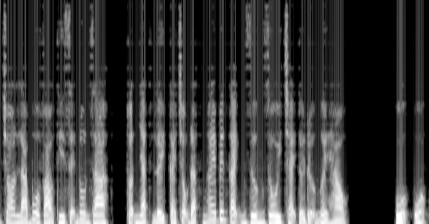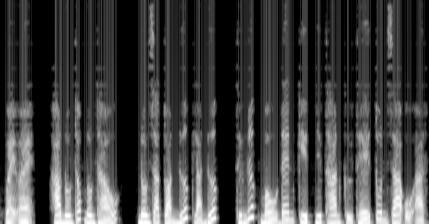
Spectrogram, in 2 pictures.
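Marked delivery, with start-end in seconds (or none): 5.9-6.9 mimed gagging retch; retching noises. A narrator's reading. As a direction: heave the sounds out like throwing up. Boy vomiting sound.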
